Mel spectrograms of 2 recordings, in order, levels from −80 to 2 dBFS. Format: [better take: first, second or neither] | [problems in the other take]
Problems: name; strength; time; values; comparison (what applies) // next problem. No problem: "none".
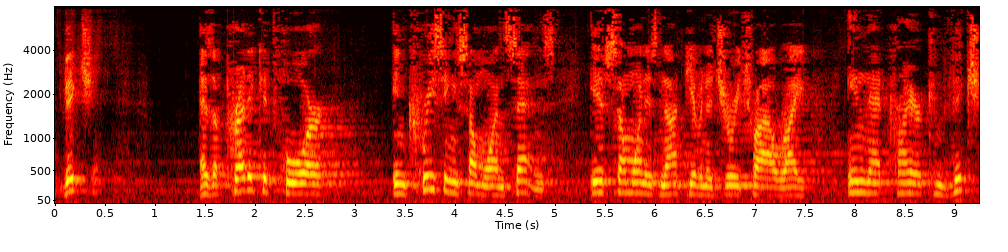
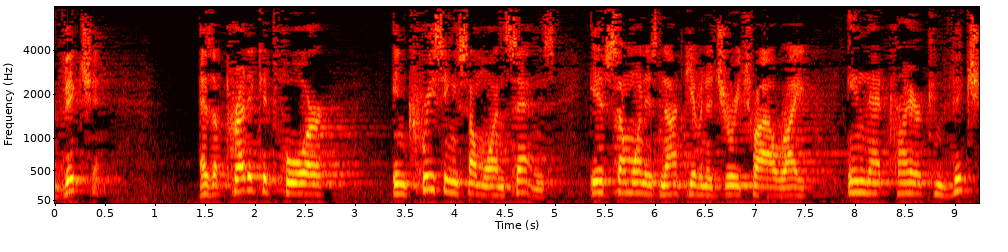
second | noise reduction (neural separator model SepFormer DNS4)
